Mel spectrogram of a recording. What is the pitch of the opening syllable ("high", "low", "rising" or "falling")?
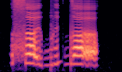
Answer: falling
